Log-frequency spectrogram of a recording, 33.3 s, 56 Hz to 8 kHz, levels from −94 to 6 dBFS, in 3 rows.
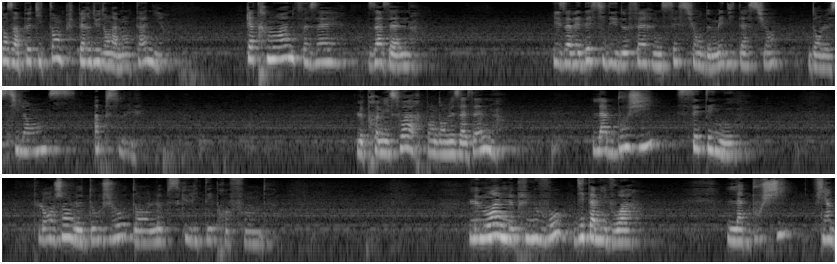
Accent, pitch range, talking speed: French, 190-245 Hz, 90 wpm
